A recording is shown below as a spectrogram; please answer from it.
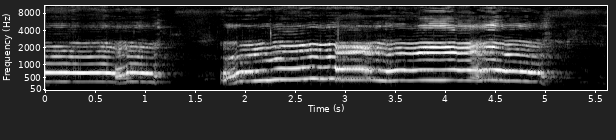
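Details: Alaskan Malamute; howl; talking instead of barking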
